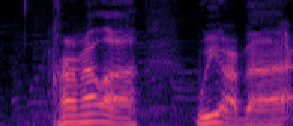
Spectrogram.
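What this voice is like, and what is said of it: Put-on movie-style voice. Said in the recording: “I don't know why I'm doing this voice. I feel like I'm doing a movie.”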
